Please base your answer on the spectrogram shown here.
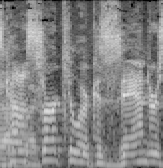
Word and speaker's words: Xander: It's kind of circular because Xander sounds like it starts with a Z.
